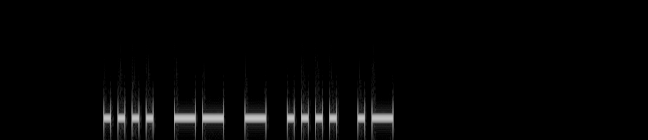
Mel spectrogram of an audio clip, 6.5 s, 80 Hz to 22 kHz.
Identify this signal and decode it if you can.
Morse code, heard as a keyed tone, about 17 wpm, 700 Hz. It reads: HMTHA
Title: Code Groups - 5 Letters - 17wpm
